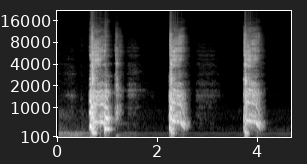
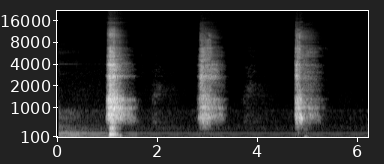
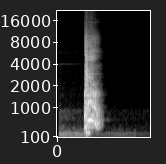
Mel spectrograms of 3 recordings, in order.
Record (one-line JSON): {"three_cough_length": "4.7 s", "three_cough_amplitude": 32768, "three_cough_signal_mean_std_ratio": 0.37, "exhalation_length": "6.2 s", "exhalation_amplitude": 32768, "exhalation_signal_mean_std_ratio": 0.26, "cough_length": "1.9 s", "cough_amplitude": 32768, "cough_signal_mean_std_ratio": 0.33, "survey_phase": "beta (2021-08-13 to 2022-03-07)", "age": "18-44", "gender": "Female", "wearing_mask": "No", "symptom_none": true, "smoker_status": "Never smoked", "respiratory_condition_asthma": true, "respiratory_condition_other": false, "recruitment_source": "REACT", "submission_delay": "3 days", "covid_test_result": "Negative", "covid_test_method": "RT-qPCR", "influenza_a_test_result": "Negative", "influenza_b_test_result": "Negative"}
